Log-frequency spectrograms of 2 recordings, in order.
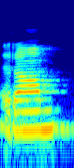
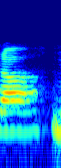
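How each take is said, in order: First: The word is said smoothly as one unit. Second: The syllables are said separately with a pause. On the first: It is a meaningful word. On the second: The separate sounds carry no meaning.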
